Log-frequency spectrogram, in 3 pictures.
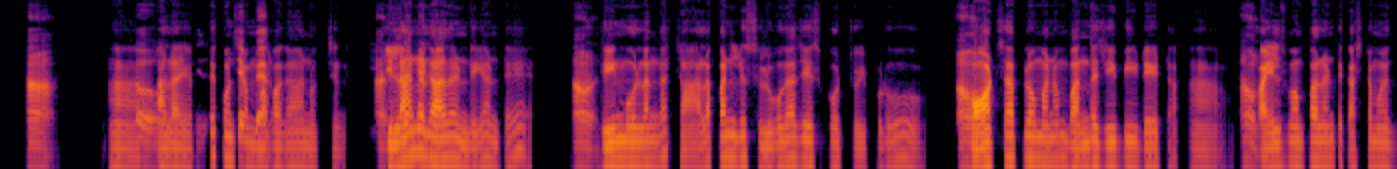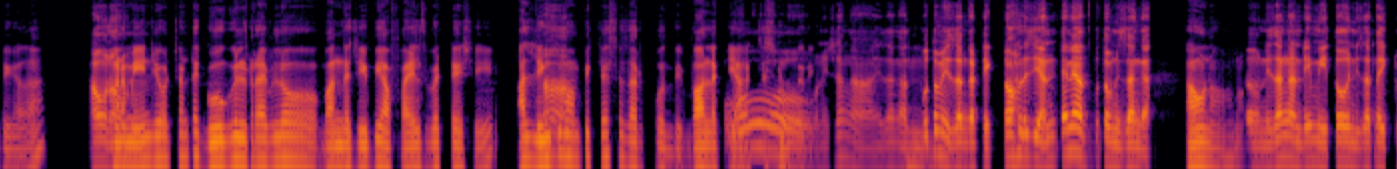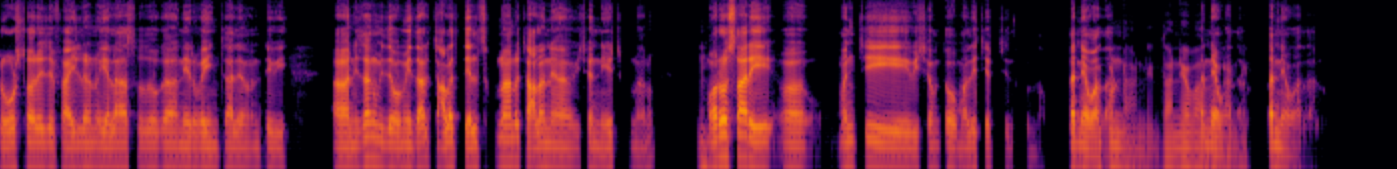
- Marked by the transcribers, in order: in English: "సో"; other background noise; tapping; in English: "వాట్సాప్‌లో"; in English: "జీబీ డేటా"; in English: "ఫైల్స్"; in English: "గూగుల్ డ్రైవ్‌లో"; in English: "జీబీ"; in English: "ఫైల్స్"; in English: "లింక్"; in English: "టెక్నాలజీ"; in English: "సో"; in English: "క్లోడ్ స్టోరేజ్"
- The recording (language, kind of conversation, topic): Telugu, podcast, క్లౌడ్ నిల్వను ఉపయోగించి ఫైళ్లను సజావుగా ఎలా నిర్వహిస్తారు?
